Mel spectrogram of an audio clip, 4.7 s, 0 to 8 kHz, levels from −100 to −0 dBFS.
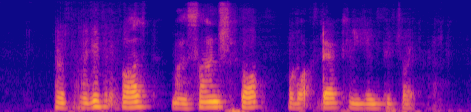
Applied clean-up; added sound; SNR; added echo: neural mask model DeepFilterNet 3.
